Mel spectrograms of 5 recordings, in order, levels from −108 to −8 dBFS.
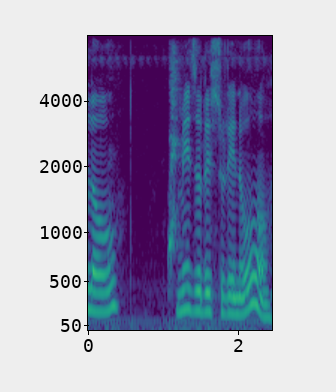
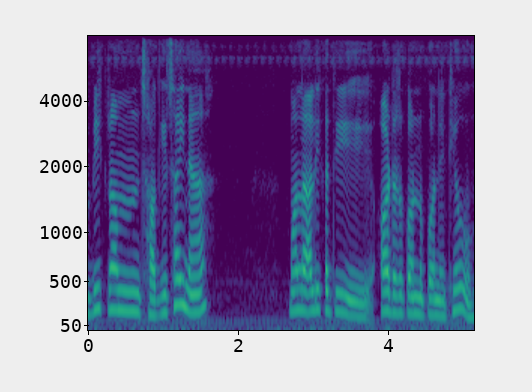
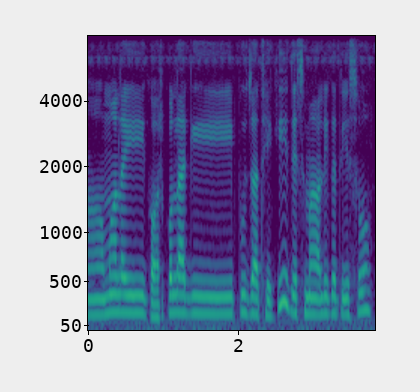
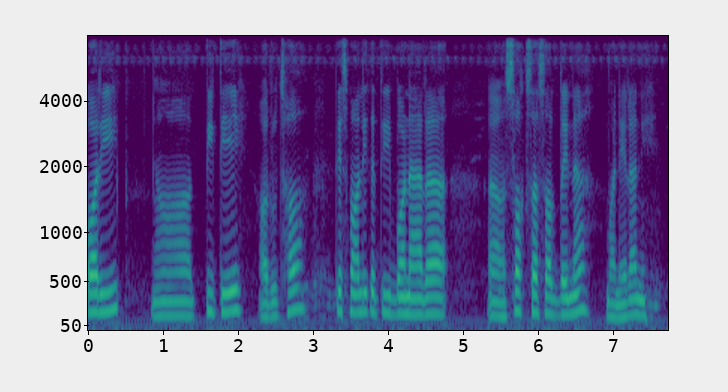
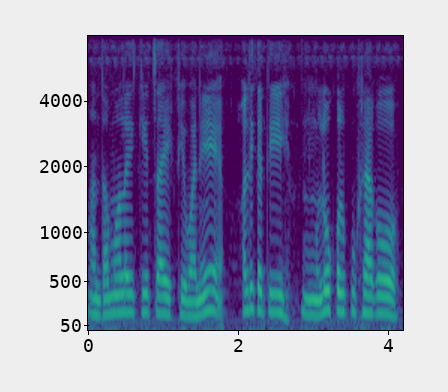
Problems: none marked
